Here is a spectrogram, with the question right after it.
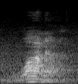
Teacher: But again, we drop the preposition to. We give it the sound. That's the schwa sound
